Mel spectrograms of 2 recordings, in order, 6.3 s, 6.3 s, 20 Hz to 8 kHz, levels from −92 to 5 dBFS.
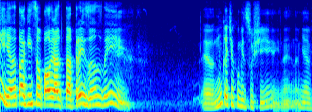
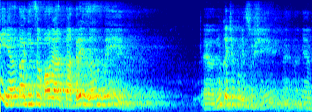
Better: first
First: none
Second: room echo; dies away in 2.7 s

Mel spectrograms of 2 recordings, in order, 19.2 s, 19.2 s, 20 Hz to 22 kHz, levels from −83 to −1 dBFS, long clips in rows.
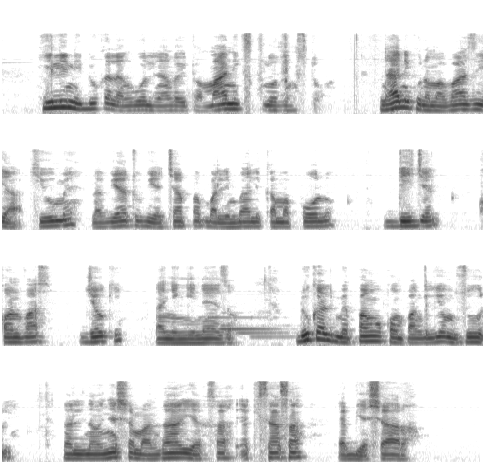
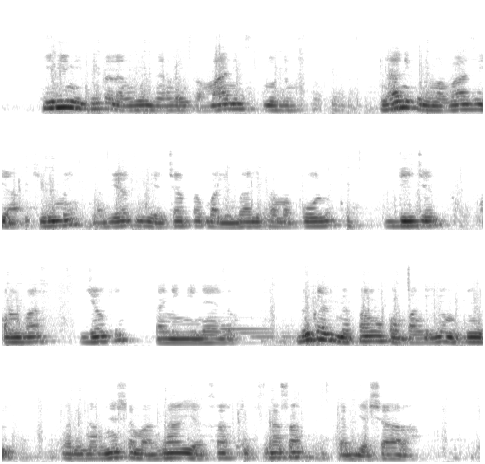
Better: first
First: none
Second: noise reduction (neural separator model SepFormer DNS4)

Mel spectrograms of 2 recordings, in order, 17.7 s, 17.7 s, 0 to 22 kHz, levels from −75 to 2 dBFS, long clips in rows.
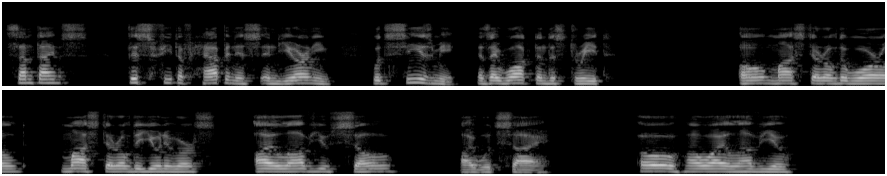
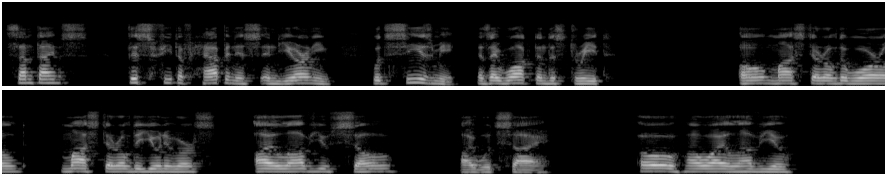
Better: second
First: noise reduction (neural mask model Resemble Enhance denoiser)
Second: none

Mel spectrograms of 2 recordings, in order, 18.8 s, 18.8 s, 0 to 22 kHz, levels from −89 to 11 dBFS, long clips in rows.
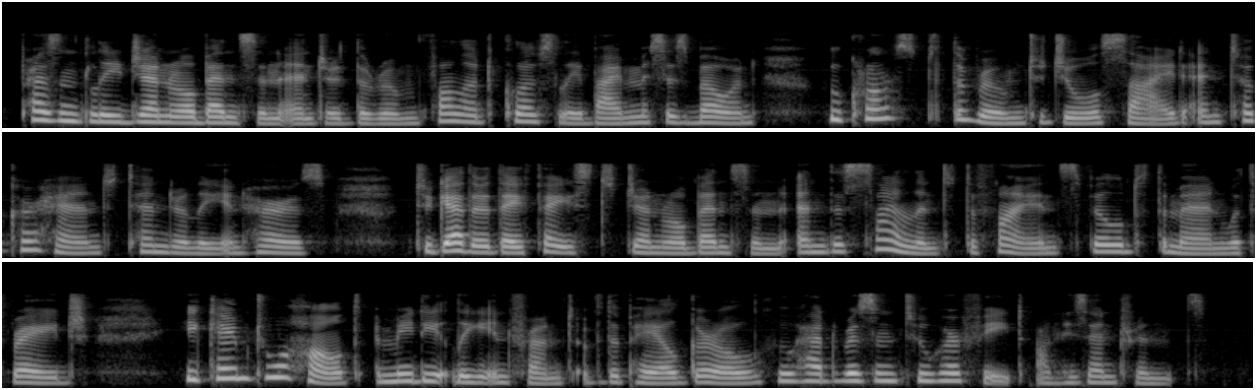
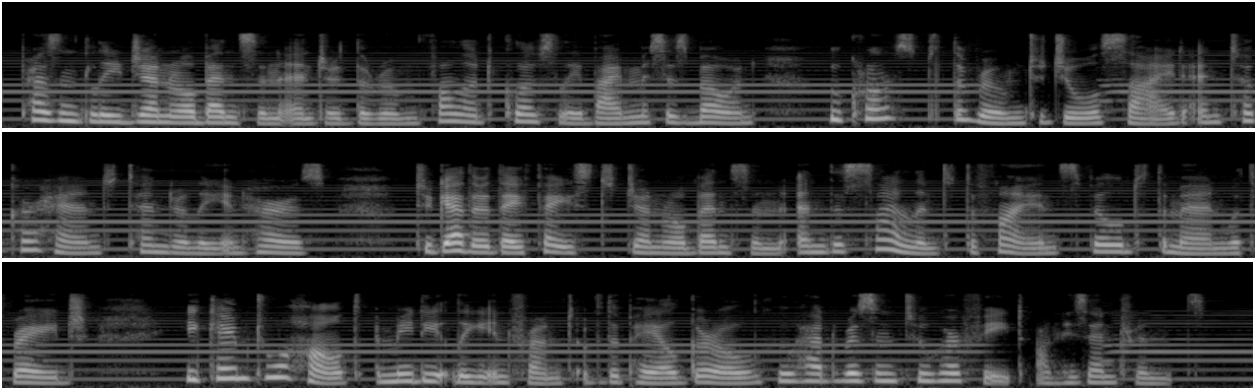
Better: first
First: none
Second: background sound (Wind instrument, woodwind instrument); 17 dB below the speech

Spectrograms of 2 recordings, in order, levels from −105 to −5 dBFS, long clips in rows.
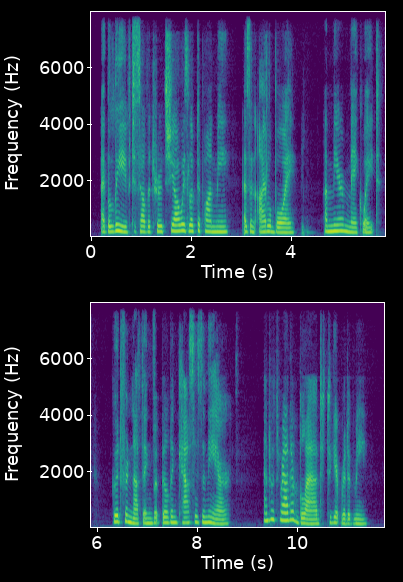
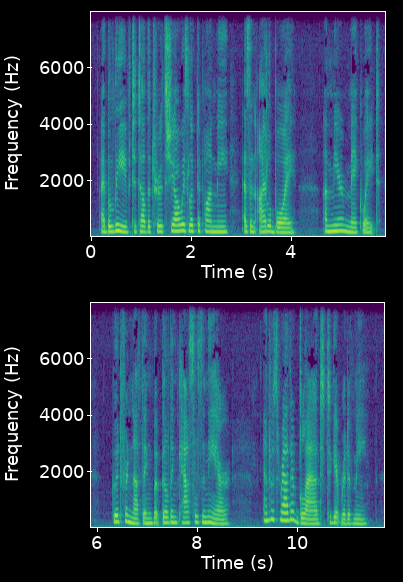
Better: second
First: noise reduction (neural mask model DeepFilterNet 3)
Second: none

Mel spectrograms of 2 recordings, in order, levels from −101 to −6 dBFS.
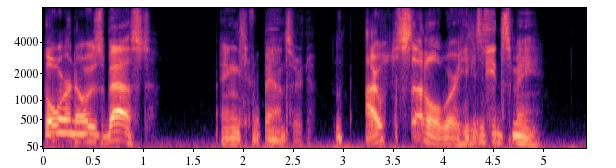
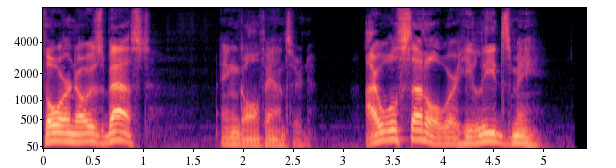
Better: second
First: noise reduction (neural diffusion model UNIVERSE++)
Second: none

